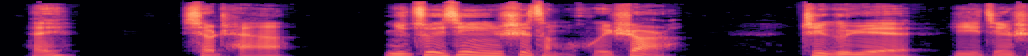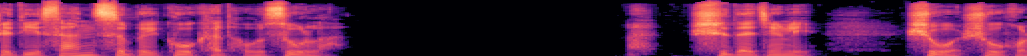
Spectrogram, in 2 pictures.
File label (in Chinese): 人物形象 主管 中年音 课件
